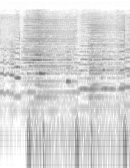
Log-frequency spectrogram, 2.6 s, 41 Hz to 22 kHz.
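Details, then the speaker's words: Heartbeat: steady paired heart thumps at about 60 beats a minute over soft string music, in an educational documentary on the heart as a pump. "the sound of a heartbeat is an affirmation of life it's a sign that every part of our body is being suffused with fresh blood"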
